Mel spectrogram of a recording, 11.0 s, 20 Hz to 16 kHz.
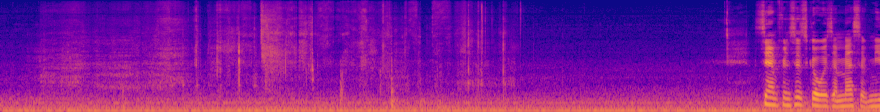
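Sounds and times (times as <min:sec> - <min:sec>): paper rustling: 0:00.5 - 0:06.6.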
